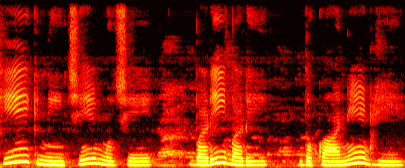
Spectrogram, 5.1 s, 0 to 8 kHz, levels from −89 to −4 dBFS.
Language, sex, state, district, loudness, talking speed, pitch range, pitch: Hindi, female, Madhya Pradesh, Katni, -16 LUFS, 85 wpm, 160-210 Hz, 170 Hz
